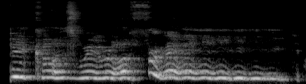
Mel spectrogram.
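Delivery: high, slow, fearful creature voice; afraid chorus. A narrator's reading. Night creatures confessing to the parrot, high and slow. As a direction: stretch it out, trembling with fear. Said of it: "answered in a chorus".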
